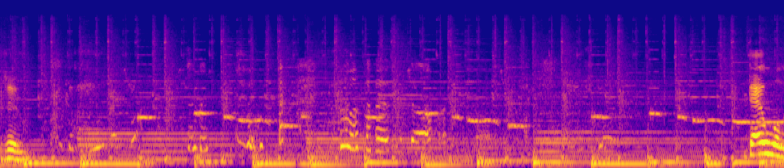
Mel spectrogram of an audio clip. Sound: giggling children

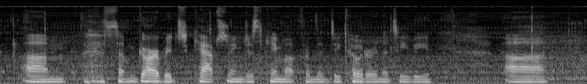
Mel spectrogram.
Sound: laughs

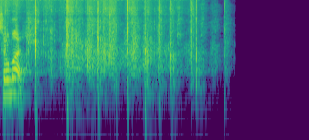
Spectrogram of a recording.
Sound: applause

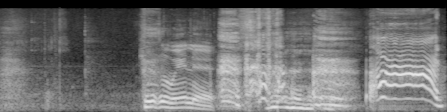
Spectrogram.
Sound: hehehe

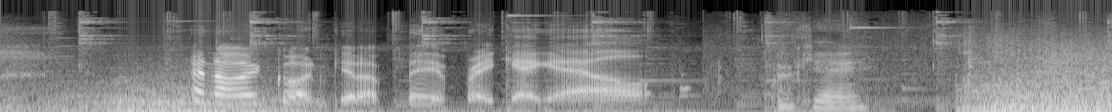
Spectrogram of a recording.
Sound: Wild Rex roars

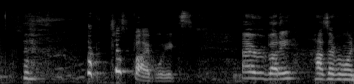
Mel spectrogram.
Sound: laughter

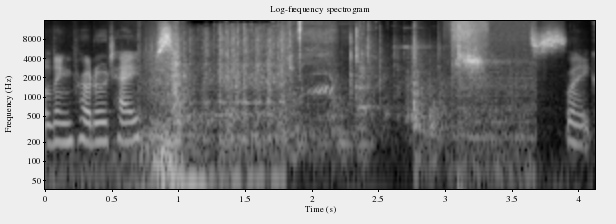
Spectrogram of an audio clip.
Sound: different mechanisms clicking

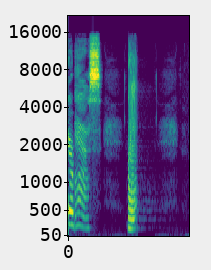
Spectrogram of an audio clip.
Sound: fart

